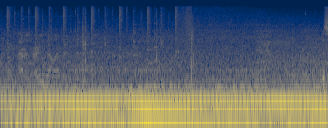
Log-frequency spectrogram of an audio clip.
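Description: Four-wheel-drive tow rig engine rumbling, a steady loud low drone heard from nearby with intermittent knocks and clatter, with people talking over it.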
